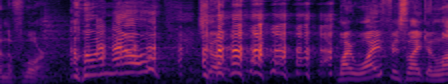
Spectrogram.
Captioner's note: laughing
